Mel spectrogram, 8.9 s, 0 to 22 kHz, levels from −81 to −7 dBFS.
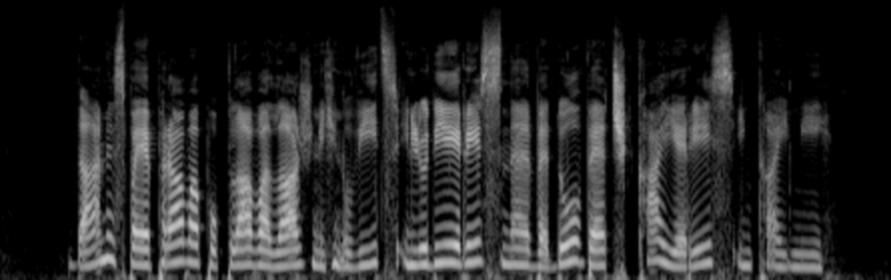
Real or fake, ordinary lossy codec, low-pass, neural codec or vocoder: real; none; none; none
